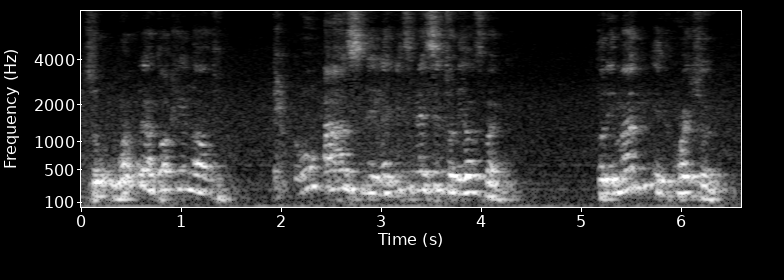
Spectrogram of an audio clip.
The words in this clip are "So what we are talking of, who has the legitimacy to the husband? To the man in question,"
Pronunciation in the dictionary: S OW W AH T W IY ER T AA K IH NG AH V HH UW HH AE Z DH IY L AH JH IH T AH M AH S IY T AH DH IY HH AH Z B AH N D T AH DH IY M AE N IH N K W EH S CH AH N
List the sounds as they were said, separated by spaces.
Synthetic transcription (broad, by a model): S OW W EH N W IY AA T AA K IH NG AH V HH UW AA S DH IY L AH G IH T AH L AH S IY T AH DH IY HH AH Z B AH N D T AH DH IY M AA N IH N K W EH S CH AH N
